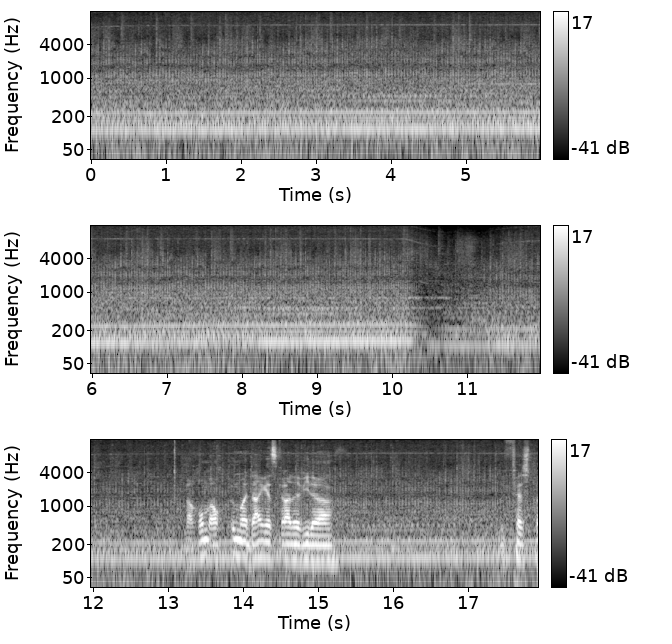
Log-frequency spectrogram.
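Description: A heavy truck engine drones steadily, dipping briefly during a gear change.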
